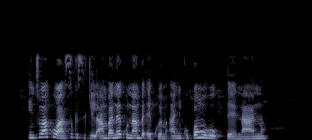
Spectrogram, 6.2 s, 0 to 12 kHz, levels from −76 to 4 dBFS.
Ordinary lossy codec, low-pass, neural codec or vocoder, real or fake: MP3, 96 kbps; 7.2 kHz; none; real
